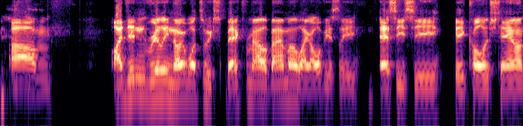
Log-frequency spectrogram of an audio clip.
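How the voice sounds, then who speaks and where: A man speaks with an Australian accent. His intonation stays fairly even. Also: medium pitch for a man, moderate pace. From Australia, near Brisbane. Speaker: college baseball player. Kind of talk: casual interview. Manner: casual, filler-heavy.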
